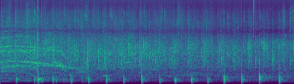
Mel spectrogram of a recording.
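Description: Audience applause with steady, rhythmic clapping, roughly three claps a second, over a dense bed of crowd noise and some raised voices or cheering.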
